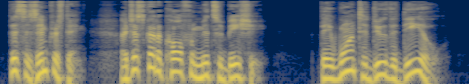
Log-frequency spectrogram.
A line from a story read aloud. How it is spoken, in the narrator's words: Jonathan Kindred said excitedly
